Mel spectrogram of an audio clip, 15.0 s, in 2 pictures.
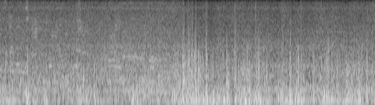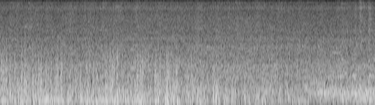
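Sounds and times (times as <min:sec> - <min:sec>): wind buffeting microphone: 0:00.0 - 0:15.0
train wheels clattering over rails: 0:03.5 - 0:15.0.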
